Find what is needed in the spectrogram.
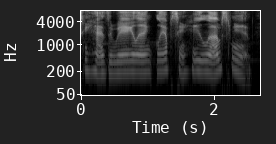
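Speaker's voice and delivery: lightly voiced lisping man; mocking a lisp, mildly. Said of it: "he talk like this".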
